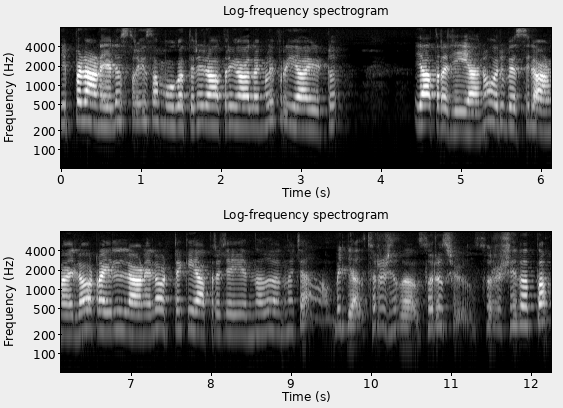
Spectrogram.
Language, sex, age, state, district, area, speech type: Malayalam, male, 45-60, Kerala, Kottayam, rural, spontaneous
